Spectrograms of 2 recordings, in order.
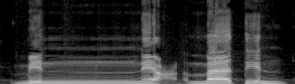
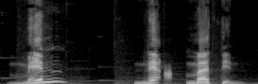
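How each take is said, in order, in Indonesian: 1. Bunyi n menyatu menjadi dengung hidung yang ditahan. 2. Bunyi n diucapkan jelas dan terpisah. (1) "ditahan sehingga menjadi dengungan" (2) "bacaan aslinya"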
